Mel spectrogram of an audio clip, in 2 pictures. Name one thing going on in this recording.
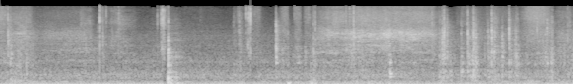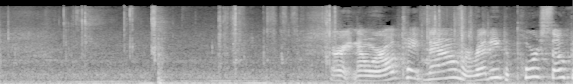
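Paper rustles and crinkles as it is pressed into a box.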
